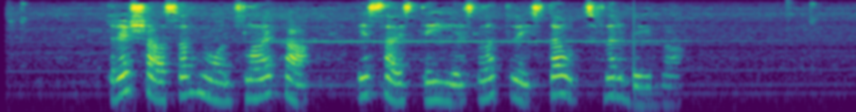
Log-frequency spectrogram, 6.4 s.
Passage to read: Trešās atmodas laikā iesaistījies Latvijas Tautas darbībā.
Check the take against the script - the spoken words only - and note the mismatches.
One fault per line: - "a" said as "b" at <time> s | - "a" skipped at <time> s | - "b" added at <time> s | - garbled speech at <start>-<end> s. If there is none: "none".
none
